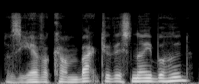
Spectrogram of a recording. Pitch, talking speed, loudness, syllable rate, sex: 130 Hz, 240 wpm, -16 LUFS, 5.7 syllables/s, male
